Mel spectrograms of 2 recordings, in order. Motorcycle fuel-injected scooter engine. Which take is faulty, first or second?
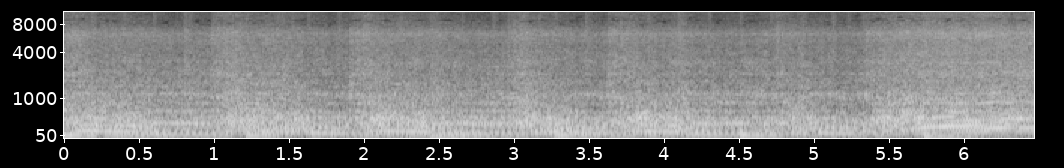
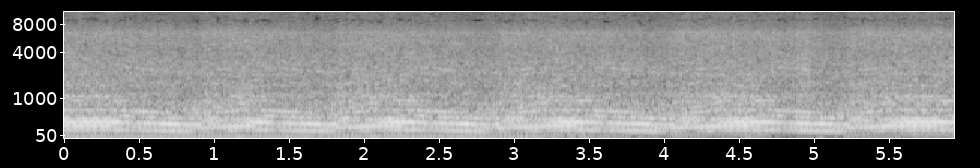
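first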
